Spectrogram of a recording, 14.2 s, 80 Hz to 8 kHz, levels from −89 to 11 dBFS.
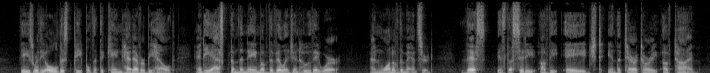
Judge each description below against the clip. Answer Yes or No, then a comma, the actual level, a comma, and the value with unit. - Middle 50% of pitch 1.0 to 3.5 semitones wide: Yes, narrow, 2.5 semitones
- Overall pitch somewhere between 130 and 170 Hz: No, very low, 90 Hz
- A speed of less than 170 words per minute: No, average, 175 wpm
